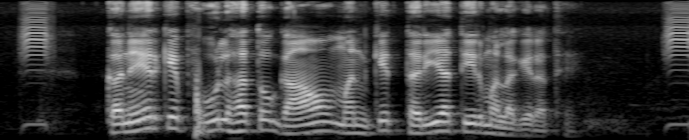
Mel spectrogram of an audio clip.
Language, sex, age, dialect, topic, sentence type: Chhattisgarhi, male, 31-35, Central, agriculture, statement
